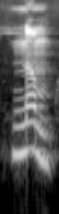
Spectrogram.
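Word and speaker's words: numb: है हमारा next example है नम जिसका हिंदी में अर्थ होता है शुन हो जाना और इसमें भी बी साइलेंट है हमारा अगला एग्जांपल है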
